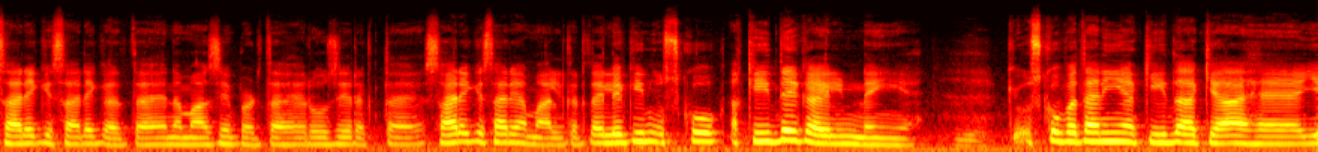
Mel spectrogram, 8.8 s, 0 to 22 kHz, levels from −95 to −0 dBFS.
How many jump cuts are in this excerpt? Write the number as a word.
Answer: one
